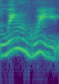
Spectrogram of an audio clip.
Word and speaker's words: Linguee: i would in uh i would recommend the linguie with double e in the end lingui lingui um gives you uh pronunciation as well you know in american english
